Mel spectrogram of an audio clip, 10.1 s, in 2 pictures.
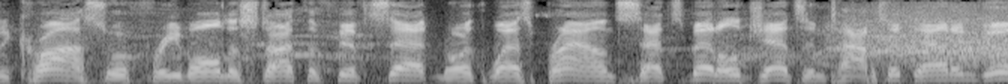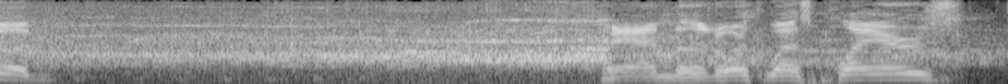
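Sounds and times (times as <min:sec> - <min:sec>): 
speech: 0:00.0 - 0:05.5, 0:08.0 - 0:09.9
crowd cheering at volleyball match: 0:03.6 - 0:10.0.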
